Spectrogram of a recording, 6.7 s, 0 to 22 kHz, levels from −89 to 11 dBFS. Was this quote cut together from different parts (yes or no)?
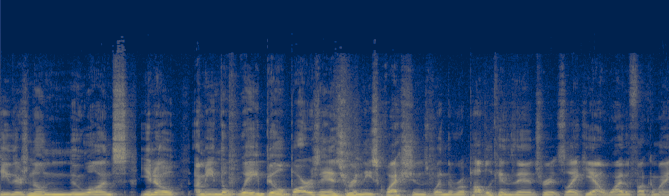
yes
